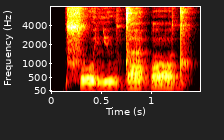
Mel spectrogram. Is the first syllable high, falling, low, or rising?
low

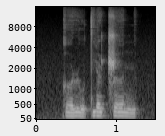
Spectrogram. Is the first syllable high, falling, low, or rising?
rising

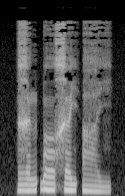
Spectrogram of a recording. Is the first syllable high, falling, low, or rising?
rising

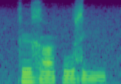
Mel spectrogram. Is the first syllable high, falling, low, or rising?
high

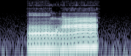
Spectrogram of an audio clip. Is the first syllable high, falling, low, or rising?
low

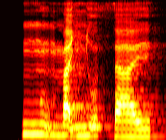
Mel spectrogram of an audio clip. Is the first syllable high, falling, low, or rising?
falling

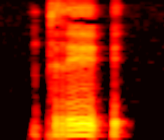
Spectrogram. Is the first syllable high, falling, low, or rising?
falling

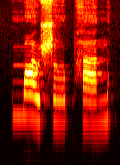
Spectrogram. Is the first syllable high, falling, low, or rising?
falling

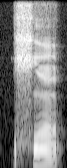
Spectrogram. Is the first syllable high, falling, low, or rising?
low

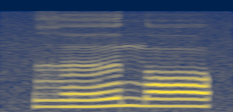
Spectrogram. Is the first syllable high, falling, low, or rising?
rising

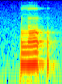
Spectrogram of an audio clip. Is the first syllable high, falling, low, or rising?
falling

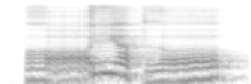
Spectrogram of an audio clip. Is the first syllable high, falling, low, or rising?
rising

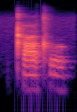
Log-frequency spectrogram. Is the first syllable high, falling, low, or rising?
high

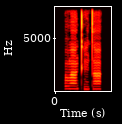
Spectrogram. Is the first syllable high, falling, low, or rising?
high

